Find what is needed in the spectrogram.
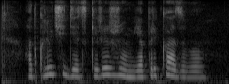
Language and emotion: Russian, neutral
